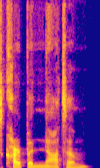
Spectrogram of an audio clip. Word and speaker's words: Carpe Natem: So, Carpe Natem, um, or as your husband properly pronounces it. It's carpinatum, but because yeah.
